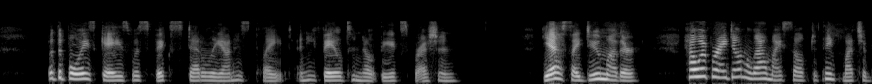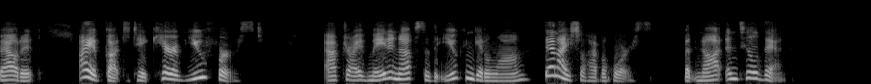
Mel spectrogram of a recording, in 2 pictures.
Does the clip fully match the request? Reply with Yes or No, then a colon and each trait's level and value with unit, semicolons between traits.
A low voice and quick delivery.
No: high, 195 Hz; fast, 210 wpm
